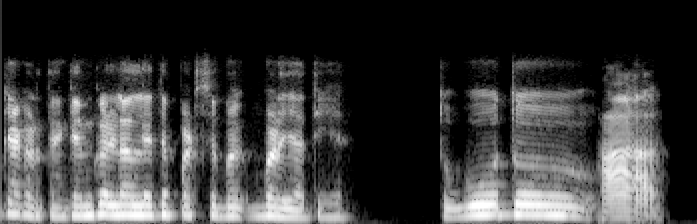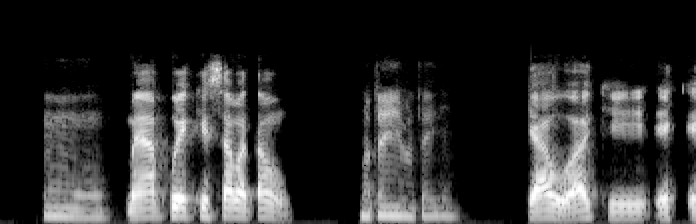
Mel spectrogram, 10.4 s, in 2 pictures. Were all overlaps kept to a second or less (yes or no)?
yes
